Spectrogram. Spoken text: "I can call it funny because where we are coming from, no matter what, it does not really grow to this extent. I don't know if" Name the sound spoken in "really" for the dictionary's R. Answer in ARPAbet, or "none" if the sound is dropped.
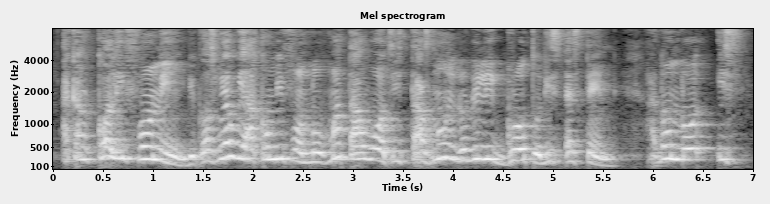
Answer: R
